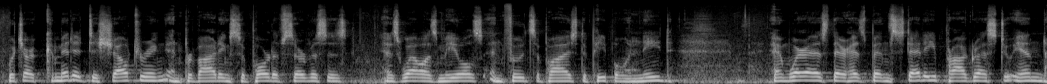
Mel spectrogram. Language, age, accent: English, 50-69, American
